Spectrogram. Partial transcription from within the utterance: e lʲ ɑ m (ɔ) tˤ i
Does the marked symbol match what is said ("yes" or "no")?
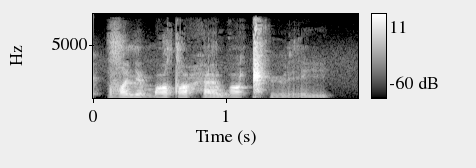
no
